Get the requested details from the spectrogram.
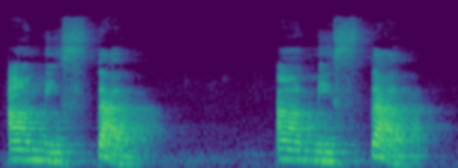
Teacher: es una palabra aguda. ¿Por qué? Porque su fuerza de voz recae sobre la última sílaba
